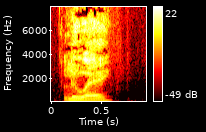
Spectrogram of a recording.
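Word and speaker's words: Luai: His name is Louay. – Nah, I don't think you said that right. – Louay. – Louay. – He's going to sing the song. – L-U-A-I. L-U-A-I.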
